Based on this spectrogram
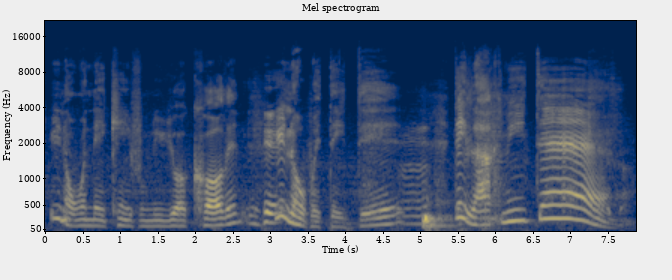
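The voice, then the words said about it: Imitates another person's voice. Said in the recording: “that was a good impression. ... Good impression.”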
